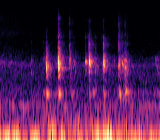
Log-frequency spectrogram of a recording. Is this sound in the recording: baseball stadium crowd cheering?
no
